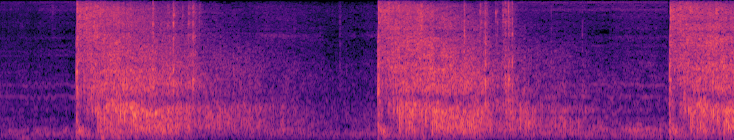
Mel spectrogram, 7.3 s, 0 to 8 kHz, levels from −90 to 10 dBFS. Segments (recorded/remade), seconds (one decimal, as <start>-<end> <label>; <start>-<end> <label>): 0.0-7.3 recorded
